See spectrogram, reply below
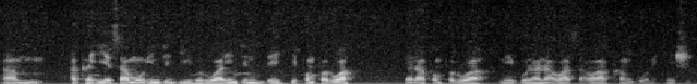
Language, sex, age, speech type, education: Hausa, male, 15-29, spontaneous, tertiary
